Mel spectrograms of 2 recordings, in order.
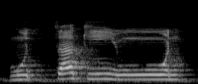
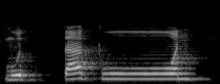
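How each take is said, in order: First: The hamzah is replaced by a y sound. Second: The hamzah is dropped and the vowel before becomes u. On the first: "Biibdalil hamzah ya'an" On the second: "Bihadfil hamzati ma'adhammi ma qablaha"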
